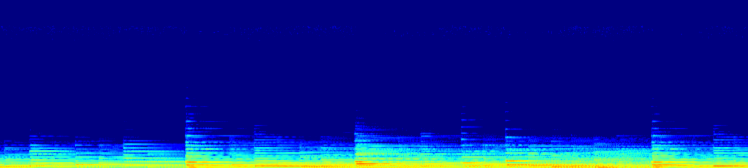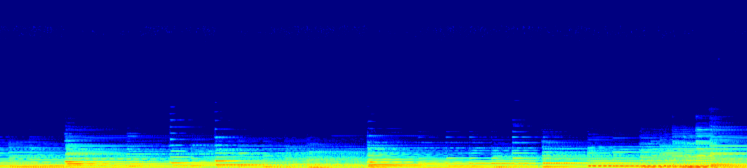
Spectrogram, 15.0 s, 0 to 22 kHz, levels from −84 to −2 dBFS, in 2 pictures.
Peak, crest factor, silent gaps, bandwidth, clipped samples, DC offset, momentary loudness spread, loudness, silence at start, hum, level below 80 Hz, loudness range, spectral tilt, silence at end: -10 dBFS; 16 dB; none; 5.6 kHz; under 0.1%; under 0.1%; 7 LU; -28 LUFS; 0 s; none; -48 dBFS; 1 LU; -10 dB/octave; 0 s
